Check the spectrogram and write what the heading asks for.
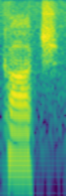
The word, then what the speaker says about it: Koch: Someone said Koch. Okay, so that is correct pronunciation.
